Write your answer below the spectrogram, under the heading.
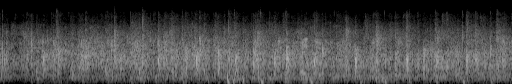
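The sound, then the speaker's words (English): An audience applauds guests with dense, steady clapping that holds at an even, loud level throughout, with no voices standing out. “Can we get a round of applause for all of our guests?”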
